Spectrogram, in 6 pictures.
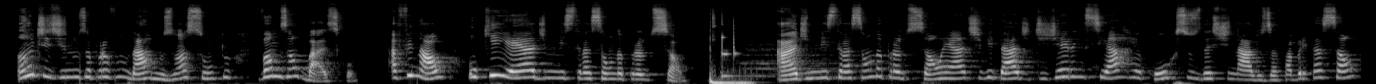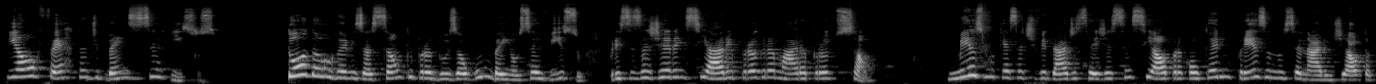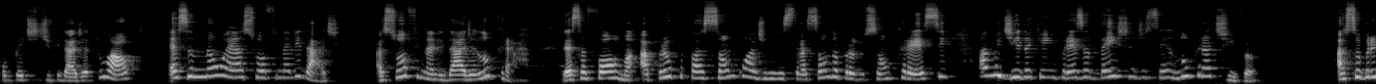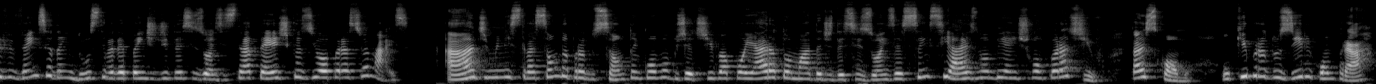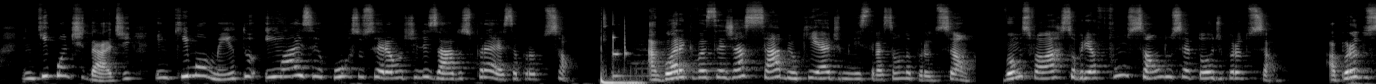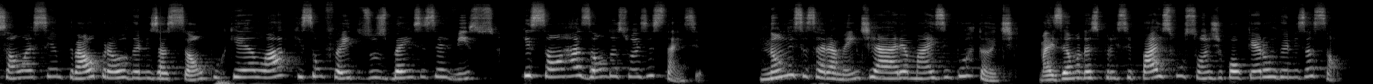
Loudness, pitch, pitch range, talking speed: -25 LUFS, 300 Hz, 265-335 Hz, 150 wpm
